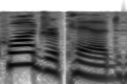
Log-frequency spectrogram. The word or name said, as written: quadruped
